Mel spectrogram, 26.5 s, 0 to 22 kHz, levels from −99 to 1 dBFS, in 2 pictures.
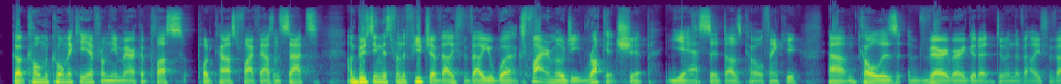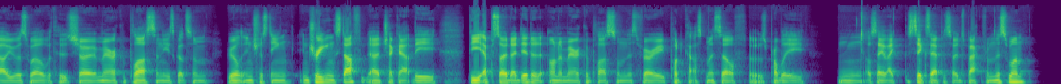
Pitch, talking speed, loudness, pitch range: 95 Hz, 195 wpm, -17 LUFS, 90-110 Hz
